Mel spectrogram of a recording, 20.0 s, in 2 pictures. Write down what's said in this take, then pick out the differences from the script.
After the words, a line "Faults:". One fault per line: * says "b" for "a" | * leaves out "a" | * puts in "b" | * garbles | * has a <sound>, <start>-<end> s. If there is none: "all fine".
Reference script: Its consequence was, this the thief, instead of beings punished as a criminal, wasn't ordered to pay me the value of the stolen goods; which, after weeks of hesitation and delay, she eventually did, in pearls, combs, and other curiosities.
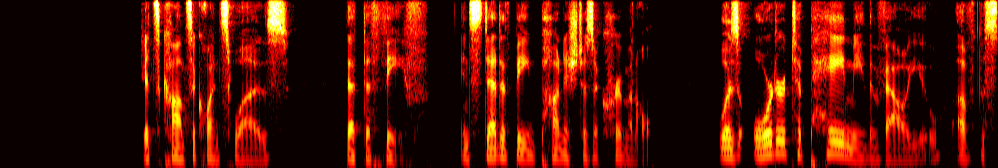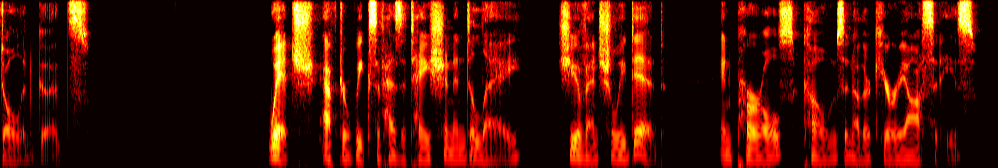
Its consequence was, that the thief, instead of being punished as a criminal, was ordered to pay me the value of the stolen goods; which, after weeks of hesitation and delay, she eventually did, in pearls, combs, and other curiosities.
Faults:
* says "that" for "this"
* says "being" for "beings"
* says "was" for "wasn't"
